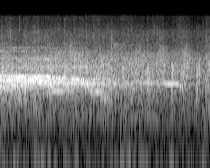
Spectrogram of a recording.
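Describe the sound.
Audience applause at a college commencement speech: dense, steady clapping that starts fairly strong and gradually fades over almost three seconds.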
